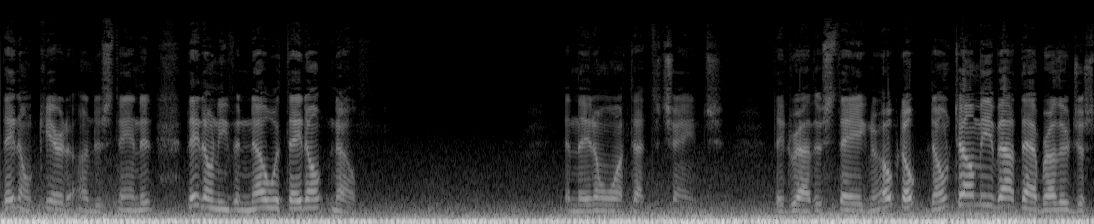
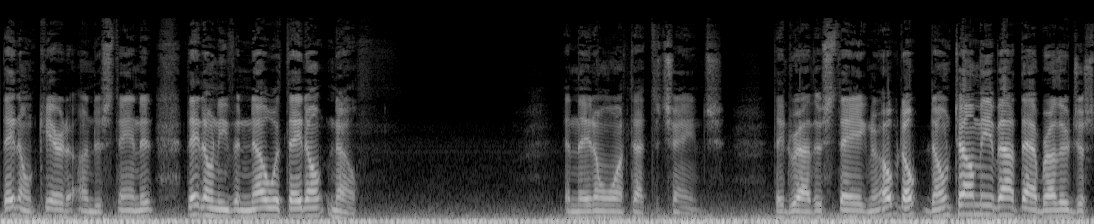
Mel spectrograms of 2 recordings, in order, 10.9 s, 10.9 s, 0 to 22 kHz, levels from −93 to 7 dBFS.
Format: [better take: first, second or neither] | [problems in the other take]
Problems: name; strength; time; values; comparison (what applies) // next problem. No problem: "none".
second | low rumble; loud; throughout; 8 dB below the speech; faint in the second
